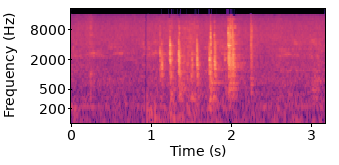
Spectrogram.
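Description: A hand knocks on a wooden fence board.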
